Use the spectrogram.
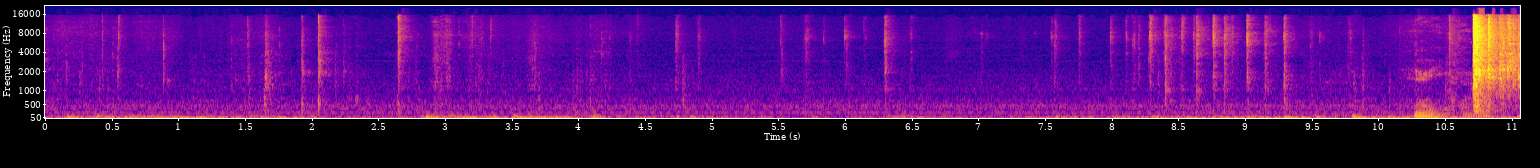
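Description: Typing on a computer keyboard during a forex trading session, a steady run of light clicking keystrokes at close range, with a louder burst of activity near the end.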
